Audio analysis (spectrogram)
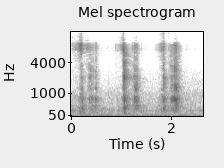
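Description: Several crisp knife chops through vegetables and red pointed peppers on a cutting board, spaced irregularly with short pauses between strikes, close and fairly quiet, with no talking.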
